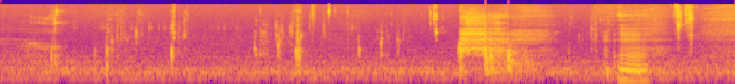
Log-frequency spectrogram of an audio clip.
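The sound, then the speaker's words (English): A noisy slurp of hot morning coffee, followed by a short swallow and a breathy sound, with small mouth clicks and taps scattered around it. “That's right, take a sip of our morning coffee.”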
